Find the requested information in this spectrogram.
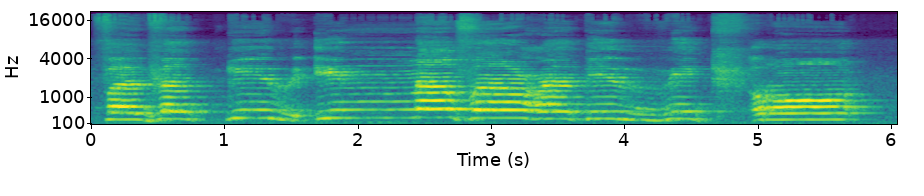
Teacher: ra-nya dibaca fathah dan tafkhim dua harokat. Karena harokatnya tegak dan setelahnya seperti ada ya sukun.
